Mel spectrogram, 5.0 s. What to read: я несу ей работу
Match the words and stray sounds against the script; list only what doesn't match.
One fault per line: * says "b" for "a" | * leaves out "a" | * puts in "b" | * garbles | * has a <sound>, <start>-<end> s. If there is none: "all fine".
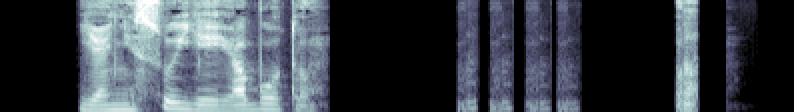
* has a laugh, 2.9-3.6 s
* has a laugh, 4.2-4.4 s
